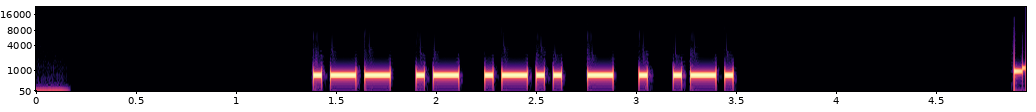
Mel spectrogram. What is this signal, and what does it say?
Morse code, heard as a keyed tone, about 28 wpm, 700 Hz. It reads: WALTER
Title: USA Common Names - 28wpm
